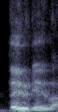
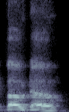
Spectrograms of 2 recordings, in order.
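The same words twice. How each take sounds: First: It has the usual American pronunciation. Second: It has the original, non-American pronunciation. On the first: It refers to the form practised in the Americas. "if I say voodoo, I'm talking about American" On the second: It names the original religion. "if I say voodoo, that's the original"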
